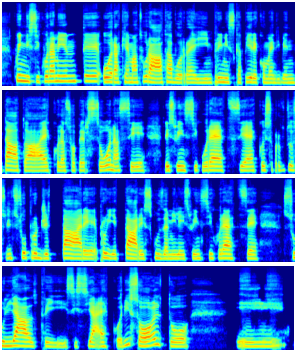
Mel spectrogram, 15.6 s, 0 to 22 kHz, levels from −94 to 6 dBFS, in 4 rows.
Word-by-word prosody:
Quindi 260 Hz, -3 st, +2 dB
sicuramente, 245 Hz, +2 st, +1 dB
ora 210 Hz, -2 st, +4 dB
che 200 Hz, -, -7 dB
è -, -, -2 dB
maturata, 195 Hz, 0 st, +3 dB
vorrei 180 Hz, -1 st, -4 dB
in 180 Hz, 0 st, -6 dB
primis 200 Hz, -1 st, -1 dB
capire 190 Hz, +1 st, -1 dB
com'è 180 Hz, -1 st, -5 dB
diventata, 180 Hz, 0 st, +2 dB
ecco, 185 Hz, 0 st, -7 dB
la 180 Hz, -, -2 dB
sua 180 Hz, 0 st, -6 dB
persona, 185 Hz, +2 st, -1 dB
se 180 Hz, -1 st, -4 dB, 0.2 s
le 190 Hz, -, 0 dB
sue 195 Hz, +1 st, +1 dB
insicurezze, 190 Hz, 0 st, +1 dB
ecco, 185 Hz, +1 st, -3 dB
e -, -, -5 dB
soprattutto 195 Hz, +3 st, -4 dB
s 195 Hz, -, -6 dB
il 200 Hz, 0 st, -7 dB
suo 225 Hz, -, -1 dB
progettare 195 Hz, -3 st, +2 dB
proiettare, 190 Hz, -3 st, +2 dB
scusami, 185 Hz, -2 st, -3 dB
le 185 Hz, -1 st, -2 dB
sue 190 Hz, +1 st, -5 dB
insicurezze 195 Hz, -1 st, -1 dB, 0.3 s
sugli 215 Hz, -1 st, -1 dB
altri 195 Hz, -5 st, +2 dB
si 185 Hz, -, -6 dB
sia, 190 Hz, 0 st, 0 dB
ecco, 195 Hz, -1 st, -4 dB
risolto. 220 Hz, -5 st, +1 dB, 0.7 s
E 190 Hz, +4 st, -5 dB
195 Hz, 150 wpm, -23 LUFS, 185-210 Hz, 0.7 s, ora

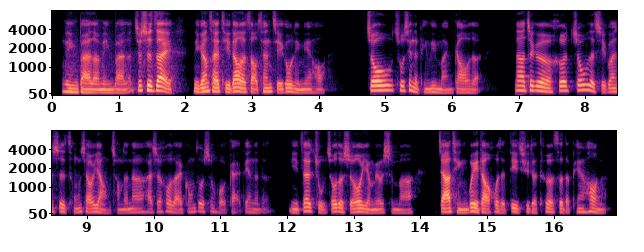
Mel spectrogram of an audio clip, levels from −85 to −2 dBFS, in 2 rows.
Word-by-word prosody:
明 120 Hz, -3 st, 0 dB
白 105 Hz, -3 st, +3 dB
了， 100 Hz, -1 st, +1 dB
明 100 Hz, 0 st, 0 dB
白 100 Hz, -1 st, -2 dB
了， 105 Hz, -, -7 dB
就 170 Hz, -, +1 dB
是 175 Hz, +1 st, +8 dB
在 155 Hz, -11 st, +7 dB, 0.3 s
你 120 Hz, -, -1 dB
刚 130 Hz, +4 st, +6 dB
才 145 Hz, -3 st, +6 dB
提 130 Hz, -2 st, -1 dB
到 140 Hz, +2 st, +6 dB
的 120 Hz, -, +5 dB
早 105 Hz, -2 st, -1 dB
餐 125 Hz, +4 st, -1 dB
结 105 Hz, -6 st, -1 dB
构 130 Hz, +3 st, 0 dB
里 110 Hz, -4 st, -3 dB
面 100 Hz, +1 st, -3 dB
哈， 100 Hz, -1 st, -12 dB, 0.6 s
粥 170 Hz, +1 st, +6 dB
出 170 Hz, -1 st, -3 dB
现 160 Hz, +3 st, -2 dB
的 135 Hz, -, -1 dB
频 105 Hz, -1 st, -7 dB
率 115 Hz, -, -3 dB
蛮 100 Hz, -2 st, -7 dB
高 105 Hz, 0 st, -5 dB
的， 100 Hz, -1 st, -11 dB, 0.4 s
那 170 Hz, 0 st, +3 dB
这 170 Hz, +1 st, +1 dB
个 150 Hz, -5 st, +4 dB
喝 160 Hz, +6 st, +2 dB
粥 180 Hz, +3 st, -1 dB
的 175 Hz, -, +4 dB
习 120 Hz, -4 st, -4 dB
惯 125 Hz, 0 st, -3 dB
是 125 Hz, 0 st, -3 dB
从 115 Hz, +1 st, -11 dB
小 115 Hz, -2 st, -3 dB
养 100 Hz, -7 st, -5 dB
成 100 Hz, +1 st, -12 dB
的 100 Hz, -, -8 dB
呢？ 115 Hz, +2 st, -8 dB
还 115 Hz, -2 st, -9 dB
是 115 Hz, +3 st, -9 dB
后 130 Hz, +3 st, -7 dB
来 100 Hz, -5 st, -6 dB
工 120 Hz, +5 st, -15 dB
作 135 Hz, +1 st, -8 dB
生 125 Hz, -1 st, -12 dB
活 110 Hz, -4 st, -13 dB
改 100 Hz, -, -13 dB
变 115 Hz, -1 st, -14 dB
了 100 Hz, -1 st, -14 dB
呢？ 105 Hz, +2 st, -21 dB, 0.3 s
你 105 Hz, -2 st, -8 dB
在 145 Hz, +9 st, +1 dB
煮 110 Hz, -7 st, -9 dB
粥 125 Hz, +6 st, -2 dB
的 130 Hz, -1 st, +1 dB
时 115 Hz, -, -4 dB
候 120 Hz, +2 st, +1 dB
有 110 Hz, -2 st, -3 dB
没 100 Hz, 0 st, -6 dB
有 105 Hz, -, -6 dB
什 105 Hz, -, -7 dB
么 95 Hz, 0 st, -10 dB, 0.4 s
家 120 Hz, -1 st, +6 dB
庭 100 Hz, -5 st, -4 dB
味 135 Hz, 0 st, +4 dB
道 110 Hz, -2 st, +1 dB
或 120 Hz, -, -7 dB
者 100 Hz, -2 st, -8 dB
地 125 Hz, +2 st, -3 dB
区 115 Hz, +1 st, -8 dB
的 105 Hz, -2 st, -7 dB
特 120 Hz, +2 st, -5 dB
色 110 Hz, -, -5 dB
的 -, -, -10 dB
偏 115 Hz, -1 st, -10 dB
好 125 Hz, 0 st, -3 dB
呢？ 100 Hz, 0 st, -11 dB
115 Hz, 300 characters per minute, -21 LUFS, 105-130 Hz, 0.6 s, 是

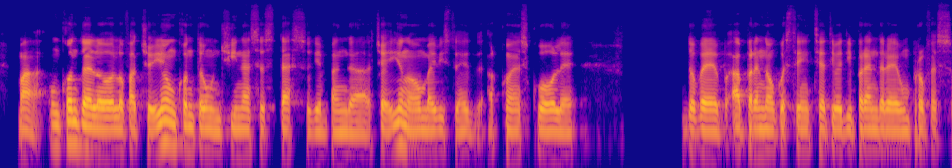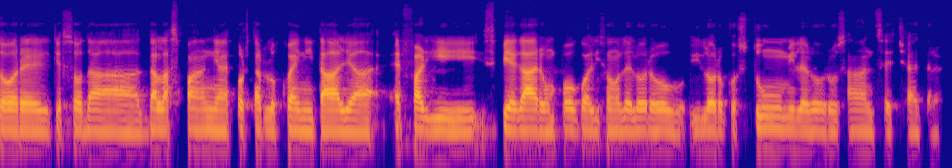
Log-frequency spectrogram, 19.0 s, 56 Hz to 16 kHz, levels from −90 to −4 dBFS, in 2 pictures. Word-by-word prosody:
ma -, -, +1 dB
un 120 Hz, -, -2 dB
conto 135 Hz, +2 st, +5 dB
è -, -, +7 dB
lo 105 Hz, -1 st, +6 dB
lo 105 Hz, 0 st, +3 dB
faccio 105 Hz, 0 st, -1 dB
io, 135 Hz, +7 st, +5 dB
un 130 Hz, -, +3 dB
conto 115 Hz, -1 st, -1 dB
è -, -, +4 dB
un 100 Hz, -2 st, -1 dB
cinese 105 Hz, +1 st, -3 dB
stesso 100 Hz, -1 st, -4 dB
che 95 Hz, 0 st, -2 dB
venga 95 Hz, -1 st, -2 dB
cioè, -, -, -1 dB
io 135 Hz, -, +2 dB
non 115 Hz, -6 st, +2 dB
ho 100 Hz, -, +2 dB
mai 100 Hz, -1 st, 0 dB
visto 100 Hz, 0 st, -7 dB
in 95 Hz, -, -3 dB
ed 95 Hz, -, -8 dB
alcune 95 Hz, -1 st, -4 dB
scuole 95 Hz, -2 st, 0 dB, 1.1 s
dove 100 Hz, -2 st, +3 dB
p -, -, -11 dB
apprendono 105 Hz, -1 st, +2 dB
queste -, -, -3 dB
iniziative 100 Hz, 0 st, -1 dB
di 100 Hz, +1 st, -5 dB
prendere 100 Hz, -1 st, +2 dB
un 100 Hz, 0 st, 0 dB
professore, 100 Hz, 0 st, 0 dB
che -, -, -6 dB
so, 100 Hz, -, -2 dB
da 95 Hz, -1 st, 0 dB
dalla 100 Hz, +1 st, +2 dB
Spagna 100 Hz, 0 st, -1 dB
e 95 Hz, -, -5 dB
portarlo 100 Hz, -2 st, -2 dB
qua 105 Hz, -, +1 dB
in 100 Hz, 0 st, 0 dB
Italia 95 Hz, 0 st, +2 dB
e -, -, -2 dB
fargli 100 Hz, -1 st, -1 dB
spiegare 100 Hz, -2 st, +4 dB
un 95 Hz, 0 st, -3 dB
po' 100 Hz, -1 st, 0 dB
quali 100 Hz, -1 st, -2 dB
sono 100 Hz, 0 st, -3 dB
le 100 Hz, 0 st, 0 dB
loro 100 Hz, 0 st, 0 dB
u 95 Hz, -1 st, -7 dB
i 100 Hz, -, -10 dB
loro 100 Hz, 0 st, 0 dB
costumi, 105 Hz, -1 st, -4 dB
le 100 Hz, 0 st, -1 dB
loro 95 Hz, 0 st, -3 dB
usanze, 95 Hz, 0 st, -7 dB
eccetera. -, -, -10 dB
100 Hz, 195 wpm, -25 LUFS, 95-105 Hz, 1.1 s, è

